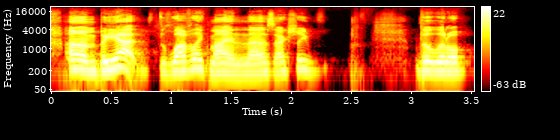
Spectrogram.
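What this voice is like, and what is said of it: Hoarse voice. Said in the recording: “my voice is like so hoarse today”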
